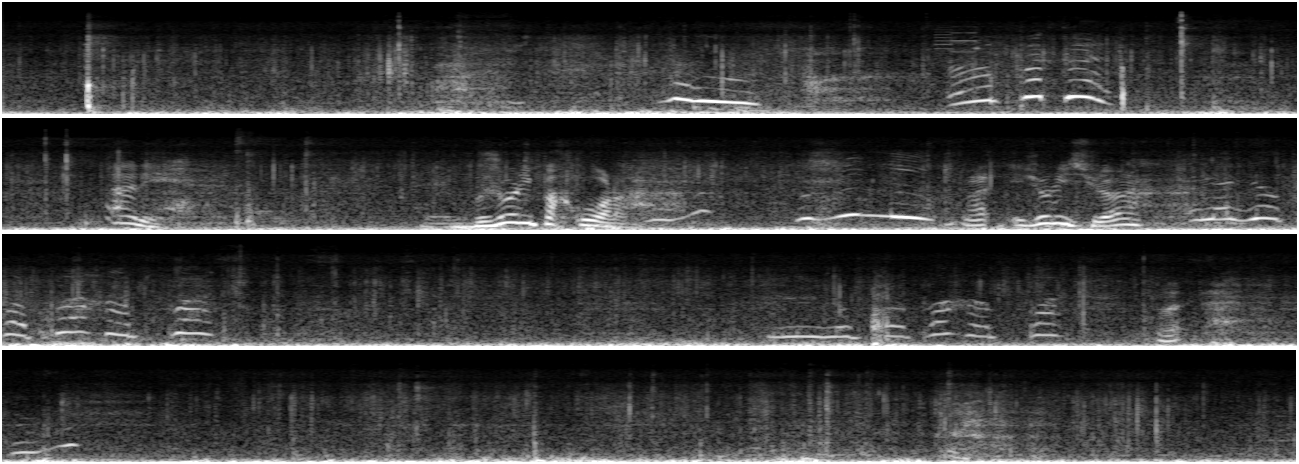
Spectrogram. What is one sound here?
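Bicycle tyres roll and crunch over a rocky dirt trail.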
